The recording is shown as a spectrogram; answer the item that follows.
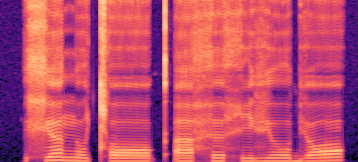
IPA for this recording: xʲɐ nocʰɔːkʼa hɘhivʲoːbʲɔː

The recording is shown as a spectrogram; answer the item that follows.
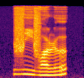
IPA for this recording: vi vɔɭʊ

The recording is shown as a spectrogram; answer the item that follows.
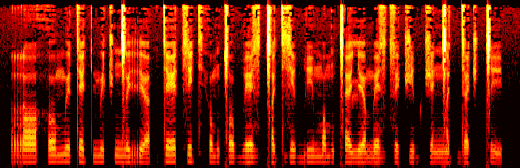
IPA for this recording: rɔ homɨtetʲ mɨt͡ʃŋ͡ǀɨrʲɐ | te t͡sitʲhomǀo bezǀɐtʲzi bimɔmǀɛ lʲɐm ezt͡sɨ t͡ʃibt͡ʃɛŋ͡ǀɐtʲ dɐt͡ʃǀi

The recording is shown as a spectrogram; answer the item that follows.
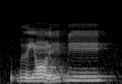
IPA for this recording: ɓɨ˧jɔ̃˦˨ ɾi˦ɓiː˦

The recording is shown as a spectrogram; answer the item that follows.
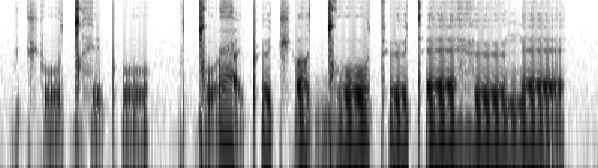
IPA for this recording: t͡ʃʼo̰ǀʰḛpʼo̰ | ǀo̰ʕḛpʼøt͡ʃʼʌː ɡ͡ǀoː tʼøtʼɛː ɦøːŋɛː

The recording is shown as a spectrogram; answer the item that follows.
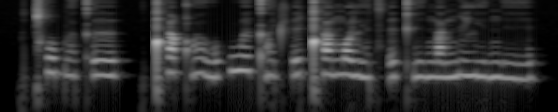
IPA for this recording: ǀʰoba̤kʼɘ | ǃʰeqʼo̤ | wɘ kʼa̤t͡ʃʼeǃʰaŋɔ lʲa̤t͡sʼekʼe̤ ŋaŋilʲe̤ ŋe̤

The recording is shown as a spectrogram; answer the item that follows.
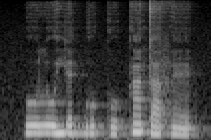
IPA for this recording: o˨lo˨ jɛ˨ɡ͡bo˨ ko˨ kã˧ta˨fɛ̃˨

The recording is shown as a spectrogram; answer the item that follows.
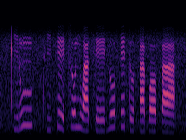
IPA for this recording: kʼi˨ɾũ˦ | tʰi˨ ke˦˨t͡so˦n wa˨t͡seː˨ do˦he˦ tʊ˨ha˨pɔ˨fa˨

